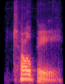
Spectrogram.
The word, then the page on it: topi: American English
